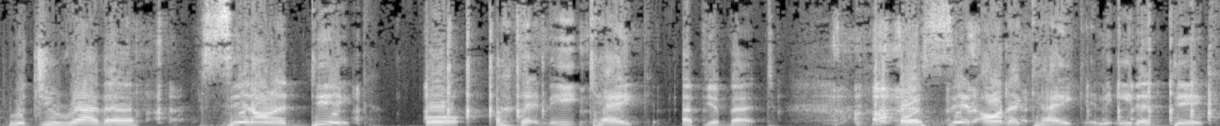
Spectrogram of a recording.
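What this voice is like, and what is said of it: Put-on English accent. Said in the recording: “You gotta say it in English accent. English accent.”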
